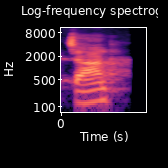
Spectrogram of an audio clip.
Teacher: اس میں نون تو ہوگا مگر اس کو غنہ کر لیں گے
